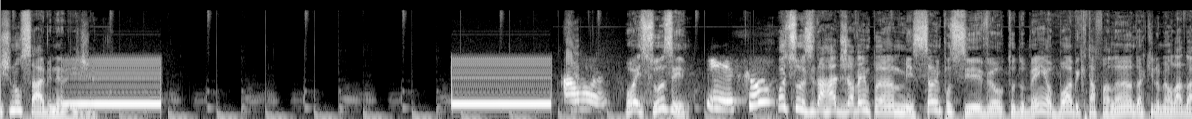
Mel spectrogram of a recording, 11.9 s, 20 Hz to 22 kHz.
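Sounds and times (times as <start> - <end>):
speech: 0.0 - 1.3, 5.7 - 11.9
telephone steady electronic dial tone: 0.6 - 1.6, 4.5 - 5.6.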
